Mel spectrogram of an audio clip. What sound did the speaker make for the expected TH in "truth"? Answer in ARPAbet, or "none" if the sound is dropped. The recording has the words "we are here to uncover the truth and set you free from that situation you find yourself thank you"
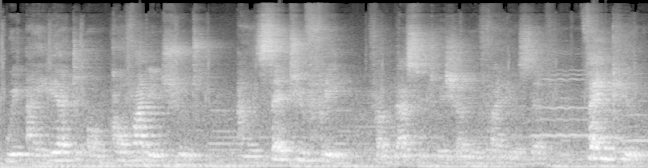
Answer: T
